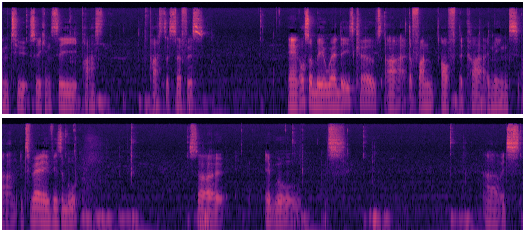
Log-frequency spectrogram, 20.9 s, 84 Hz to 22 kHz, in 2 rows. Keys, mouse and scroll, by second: 1.3 scroll down 1, 2.4 shift+middle click, 3.0-3.4 scroll down 1, 5.2-6.8 drag, 7.9 click, 8.0-8.8 scroll up 1, 9.2 shift+middle click, 9.7 scroll up 1, 11.7-13.9 drag, 15.2-17.0 ctrl+drag.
